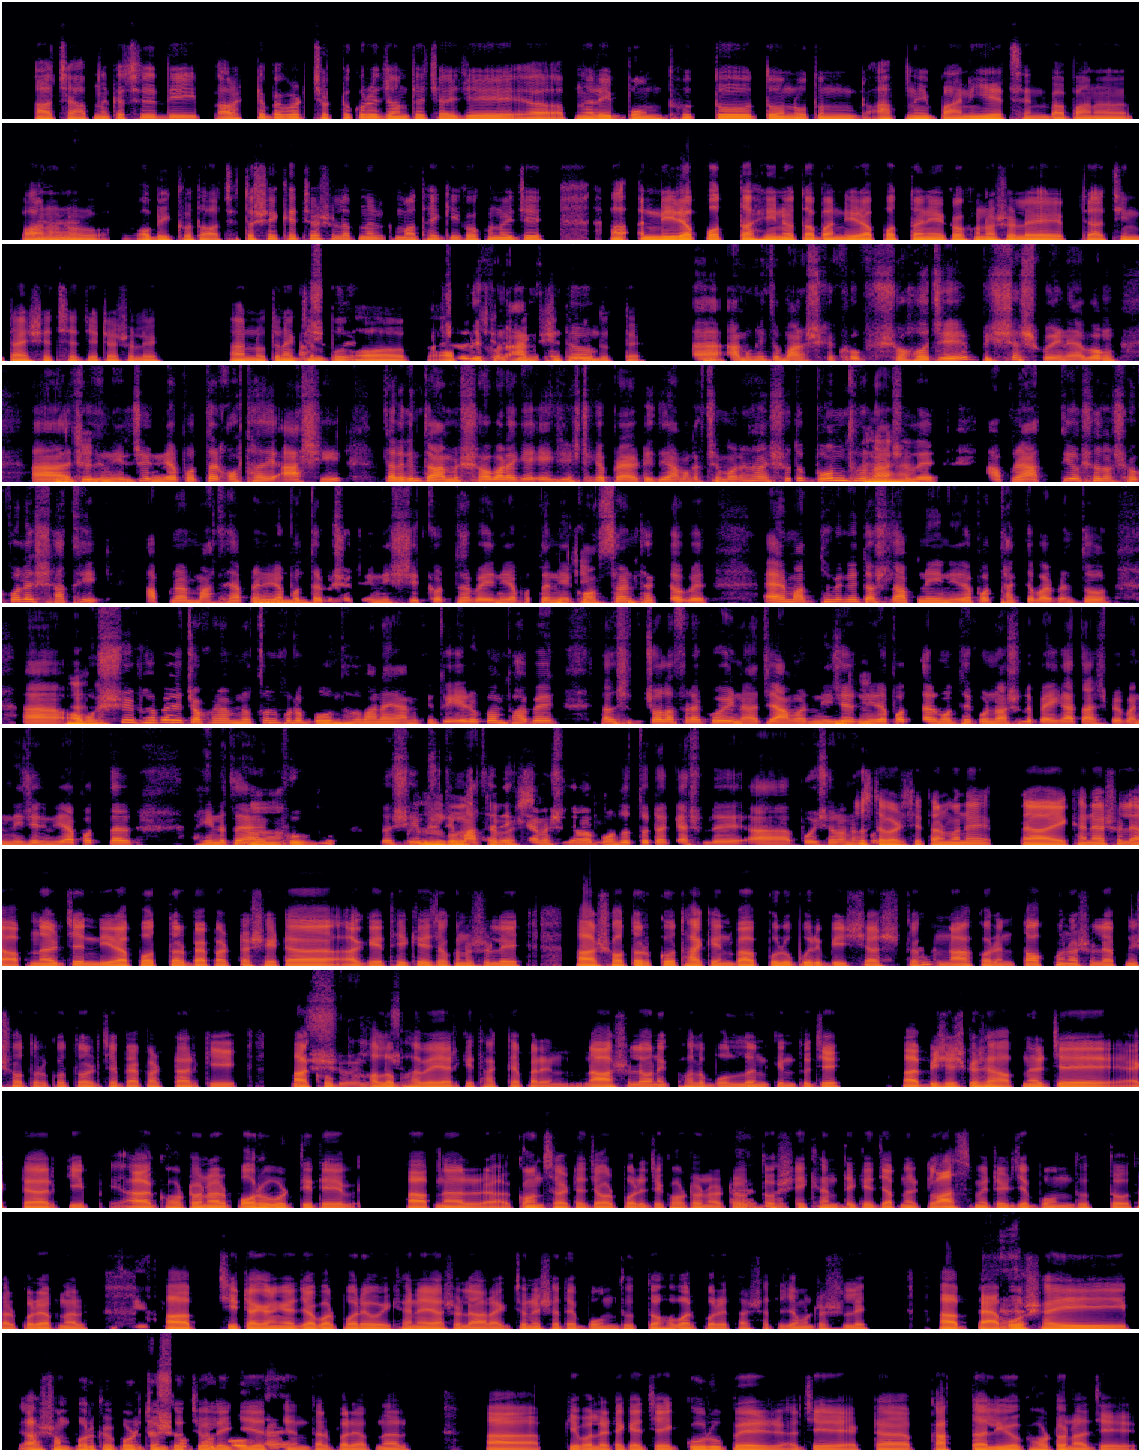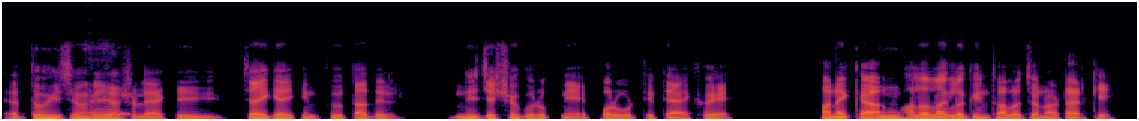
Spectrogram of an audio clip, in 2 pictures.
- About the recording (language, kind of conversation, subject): Bengali, podcast, কনসার্টে কি আপনার নতুন বন্ধু হওয়ার কোনো গল্প আছে?
- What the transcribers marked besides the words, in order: other background noise; laughing while speaking: "আ বিশেষ করে আপনার যে, একটা আর কি আ ঘটনার পরবর্তীতে আপনার"; laughing while speaking: "দুই জনই আসলে"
